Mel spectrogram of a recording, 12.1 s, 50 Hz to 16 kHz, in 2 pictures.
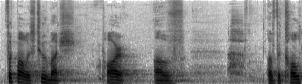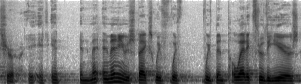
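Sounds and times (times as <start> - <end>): man speaking: 0.0 - 3.8, 4.6 - 12.0
short breath in: 3.8 - 5.1.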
